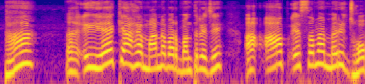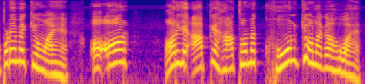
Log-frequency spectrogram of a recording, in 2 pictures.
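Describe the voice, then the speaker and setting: A man's voice: very high voice, lively intonation, moderate pace, fairly bright tone, dry recording. A performer voicing a timid village healer man in a cartoon story, stammering and hesitant. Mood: fearful. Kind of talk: Hindi cartoon story voice acting.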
